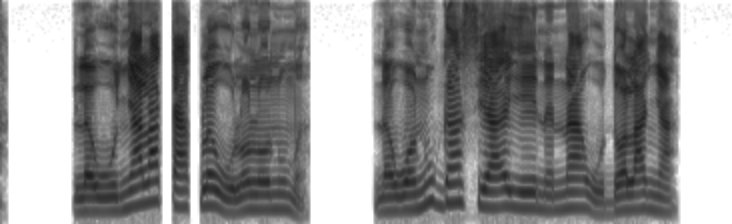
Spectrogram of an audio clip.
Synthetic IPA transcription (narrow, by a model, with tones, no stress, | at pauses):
lɛ˨wo˨ɲã˦la˦t̪a˦k͡plɛ˦wo˨lɔ̃˦lɔ̃˦nũ˦mɛ̰̃˨ | nɛ̃˨wɔ˨nũ˦ɡã˦si˨a˨e˦jɛ˦nɛ̃˨nã˦wo˨d̪ɔ˦la˦ɲã˦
